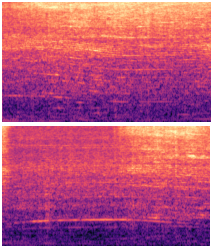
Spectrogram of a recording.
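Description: Corded angle grinder with a thin cut-off disc cutting through stainless steel square tube, a harsh high hiss of disc on metal. About three seconds in the cutting noise drops and the motor's whine shows through, then the disc bites again near the end.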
